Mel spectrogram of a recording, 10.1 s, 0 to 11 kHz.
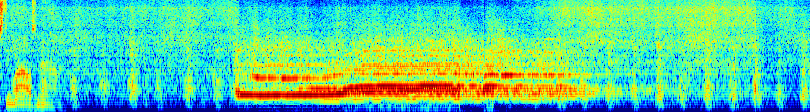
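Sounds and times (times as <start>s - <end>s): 
speech: 0.0s - 0.9s
coal-fired steam locomotive chugging at speed along single track: 0.0s - 10.1s
steam locomotive whistle blasting: 2.9s - 7.9s.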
